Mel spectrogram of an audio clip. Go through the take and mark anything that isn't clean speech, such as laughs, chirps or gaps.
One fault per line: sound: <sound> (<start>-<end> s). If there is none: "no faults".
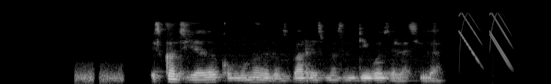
sound: laugh (0.7-1.2 s)
sound: chirp (4.6-5.2 s)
